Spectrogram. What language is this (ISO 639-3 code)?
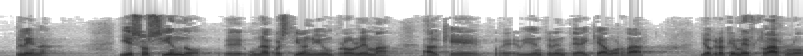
spa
